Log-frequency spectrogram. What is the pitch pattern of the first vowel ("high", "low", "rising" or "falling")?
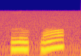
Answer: low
